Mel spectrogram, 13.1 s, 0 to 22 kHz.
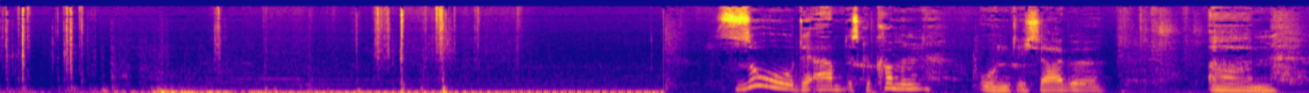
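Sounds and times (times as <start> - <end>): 
car engine humming with a steady low rumble: 1.1 - 6.7
speech: 7.4 - 11.1, 12.1 - 12.9.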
